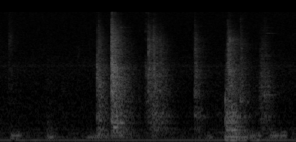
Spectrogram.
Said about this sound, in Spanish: Miren, antes que nada tengo que cerrar la puerta.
